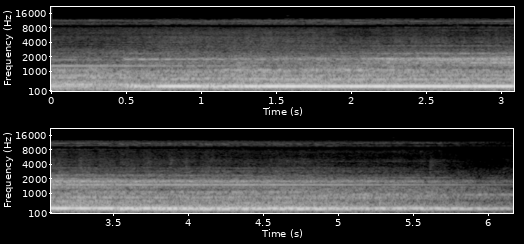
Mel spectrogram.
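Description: The Fogging Grim Reaper animatronic's built-in speaker sounding the close of its spooky soundtrack: a long, low gong-like drone with ringing overtones. It swells about half a second in and slowly dies away toward the end.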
